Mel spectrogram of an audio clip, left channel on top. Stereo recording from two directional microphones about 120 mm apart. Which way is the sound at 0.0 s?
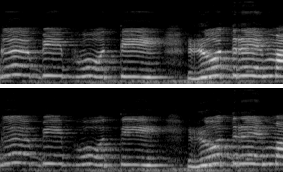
45° right (ahead or behind).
